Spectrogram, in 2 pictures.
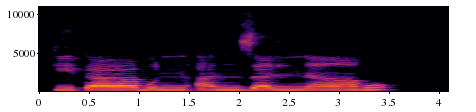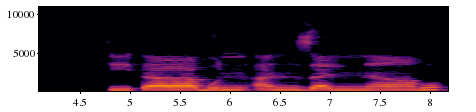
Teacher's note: تنوین ہے، اور تنوین کے بعد حمزہ آ رہا ہے، تو یہاں تنوین کی آواز کو صرف ظاہر کیا جائے گا، غنہ نہیں کیا جائے گا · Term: اظہار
